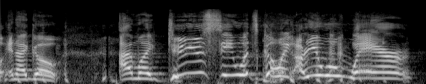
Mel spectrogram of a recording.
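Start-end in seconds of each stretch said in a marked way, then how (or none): 1.7-4.1 high, incredulous call-out; exasperated shout. Retold or imitated. Retelling calling out the rude guy, high exasperated shout.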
